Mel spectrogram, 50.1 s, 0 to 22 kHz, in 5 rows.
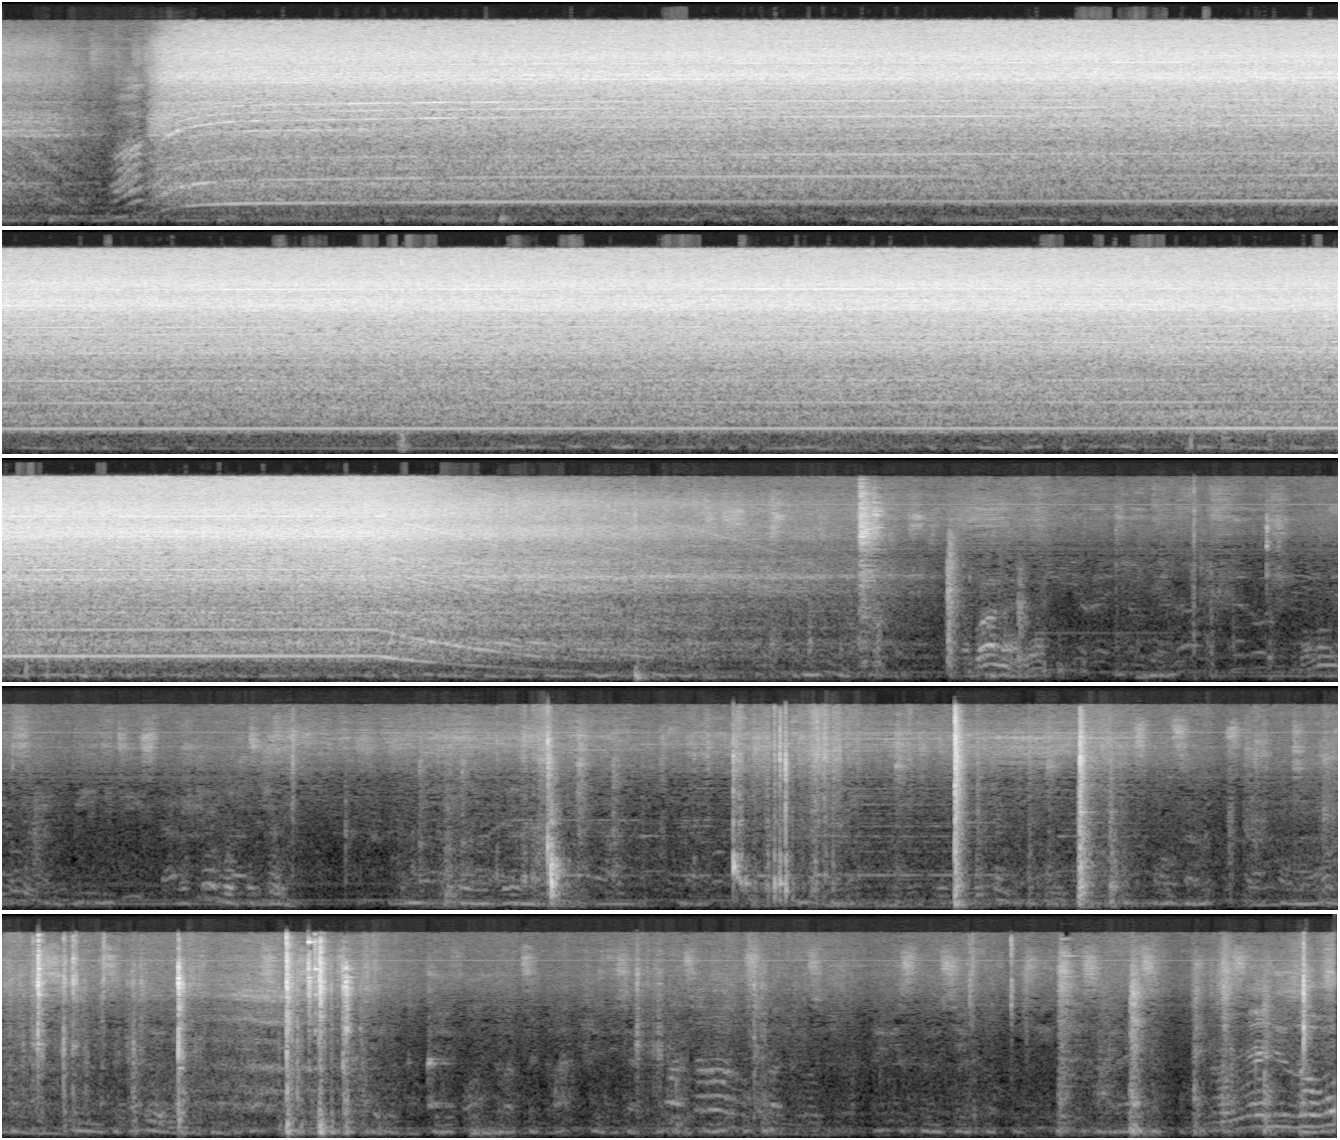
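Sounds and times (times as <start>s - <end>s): cordless drill motor whine: 0.0s - 26.5s.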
